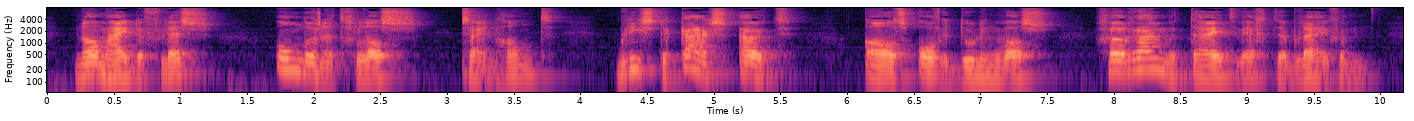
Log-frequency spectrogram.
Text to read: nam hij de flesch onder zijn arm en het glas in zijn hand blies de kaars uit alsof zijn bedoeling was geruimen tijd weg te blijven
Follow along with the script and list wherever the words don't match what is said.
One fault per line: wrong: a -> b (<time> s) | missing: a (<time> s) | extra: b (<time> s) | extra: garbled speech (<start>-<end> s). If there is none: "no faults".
missing: zijn arm en (2.0 s)
missing: in (2.9 s)
missing: zijn (6.7 s)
